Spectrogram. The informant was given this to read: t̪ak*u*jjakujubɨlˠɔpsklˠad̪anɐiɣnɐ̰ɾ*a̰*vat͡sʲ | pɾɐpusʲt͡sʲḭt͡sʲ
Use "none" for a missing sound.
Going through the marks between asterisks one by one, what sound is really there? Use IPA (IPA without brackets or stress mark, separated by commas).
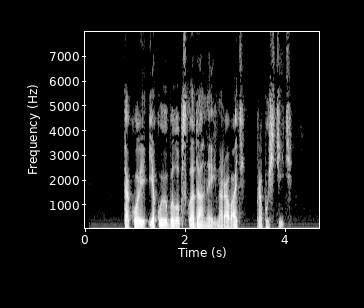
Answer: ɔ, a̰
